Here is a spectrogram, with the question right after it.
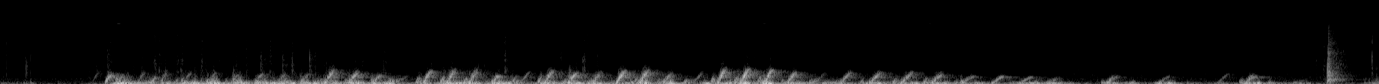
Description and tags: Sound for a spaceship or Prison.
